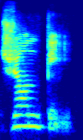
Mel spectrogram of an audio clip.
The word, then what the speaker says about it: gentil: L is the last letter, no sound. So the sound would come till I only. So that is vous êtes gentil.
